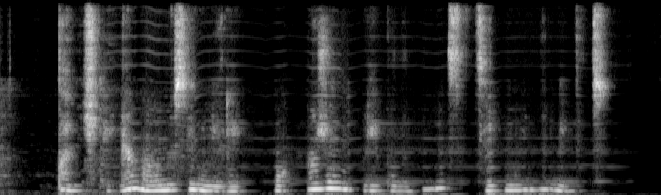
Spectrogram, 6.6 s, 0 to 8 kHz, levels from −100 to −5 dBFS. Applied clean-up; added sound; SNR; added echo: neural mask model DeepFilterNet 3.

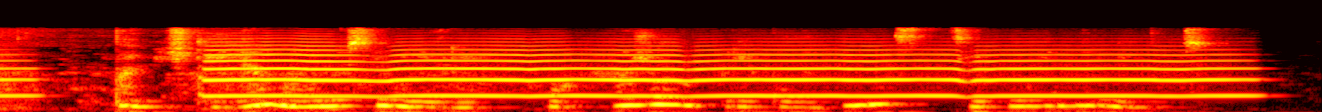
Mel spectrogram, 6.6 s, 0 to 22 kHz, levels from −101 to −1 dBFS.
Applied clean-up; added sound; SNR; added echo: none; Trumpet; -4 dB; reverberation time 0.2 s.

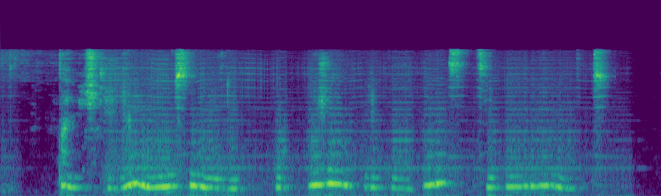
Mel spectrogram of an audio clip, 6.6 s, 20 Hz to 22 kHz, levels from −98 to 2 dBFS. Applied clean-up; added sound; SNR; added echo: neural separator model SepFormer DNS4.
